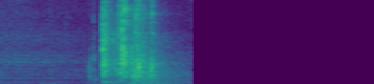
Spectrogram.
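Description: Faint steady background, then a short, loud noisy burst lasting about half a second, after which the sound cuts off abruptly to silence.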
